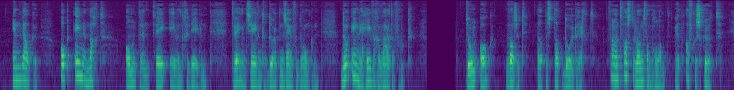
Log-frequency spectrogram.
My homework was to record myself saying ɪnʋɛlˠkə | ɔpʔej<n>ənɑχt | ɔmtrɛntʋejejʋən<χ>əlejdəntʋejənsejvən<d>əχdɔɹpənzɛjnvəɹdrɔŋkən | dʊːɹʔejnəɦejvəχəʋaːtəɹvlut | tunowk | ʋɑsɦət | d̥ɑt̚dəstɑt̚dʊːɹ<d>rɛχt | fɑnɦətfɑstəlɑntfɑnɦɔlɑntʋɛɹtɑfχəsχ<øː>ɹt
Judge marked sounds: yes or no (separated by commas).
yes, yes, no, yes, yes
